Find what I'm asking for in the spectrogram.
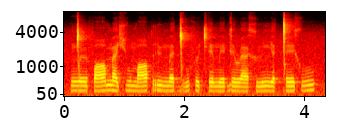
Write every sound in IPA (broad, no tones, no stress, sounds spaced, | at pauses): ŋ͡ǀ ø f ɑ m æ ç u m ɑ p r y m ɛ ɡ͡ǀ u f ø cʰ e m e ɡ e ɹ æ x ʉ ɲ ɛ ǀ e x u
